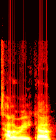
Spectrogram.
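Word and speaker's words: Tallarico: the amigo is he um i want to pronounce his name wrote tommy talarico yeah that's it yep um he's really putting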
